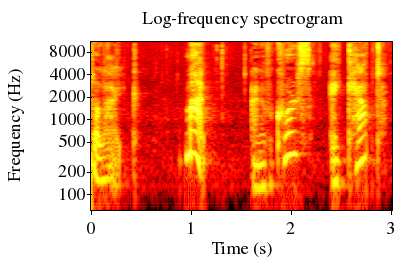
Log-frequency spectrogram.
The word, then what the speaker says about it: 漫: Pronounce as man again, and it means overflow.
